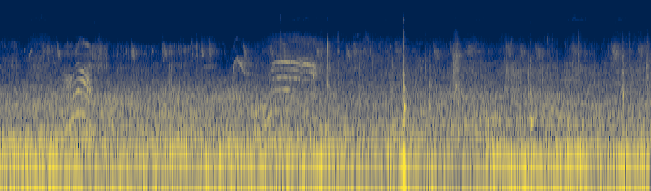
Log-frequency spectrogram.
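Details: Stray cats, a cream cat and an orange tabby roaming a park together on a mild spring day. Two short, bending meows about three seconds apart, then a sharp click over constant low outdoor background noise.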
